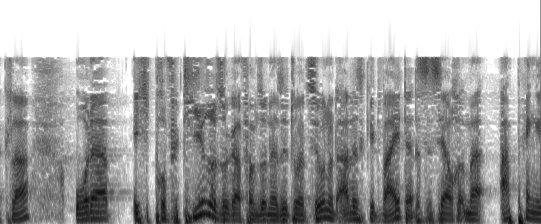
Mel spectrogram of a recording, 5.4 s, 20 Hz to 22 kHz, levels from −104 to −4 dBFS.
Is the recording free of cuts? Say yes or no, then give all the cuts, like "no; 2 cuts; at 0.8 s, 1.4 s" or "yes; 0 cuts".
yes; 0 cuts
